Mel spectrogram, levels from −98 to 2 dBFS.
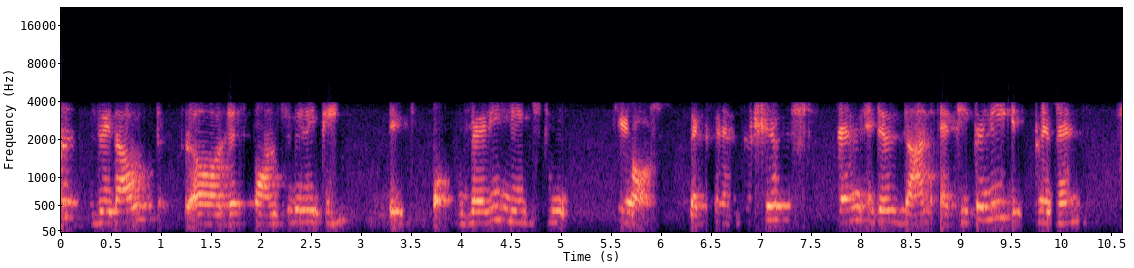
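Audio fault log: Throughout, gain pumping: the level ducks under each loud syllable, with the gain swinging by around 15 dB. Loud and quiet passages sit unnaturally close together, so the speech sounds squashed. The likely cause is input gain set far too high, with a fast limiter or compressor clamping down on each peak and releasing in the gaps.
Throughout, G.729 codec: the speech is confined to a narrow telephone band of roughly 300 Hz to 3.7 kHz, so it sounds thin and boxy, with clearly audible roughness and a slightly synthetic, buzzy edge. This fits the G.729A variant at 8 kbit/s. The codec rebuilds each short frame from a vocal-tract filter, a pitch predictor and a few coded pulses, so fine detail is lost.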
